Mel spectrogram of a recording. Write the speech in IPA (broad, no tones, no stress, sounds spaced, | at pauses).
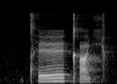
tʰ eː kʼ ã ç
